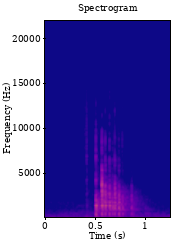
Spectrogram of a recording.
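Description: A die is rolled across a tabletop during a game, a quick clatter of a small hard object tumbling and rattling, a burst of rapid bright clicks that fades out within about half a second.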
